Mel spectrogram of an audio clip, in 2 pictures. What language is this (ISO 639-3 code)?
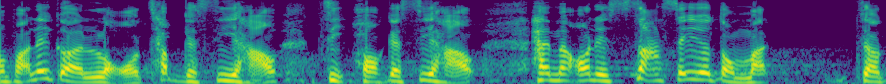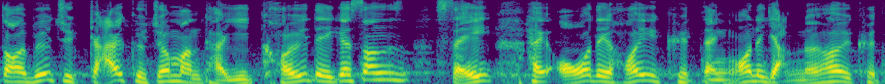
yue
